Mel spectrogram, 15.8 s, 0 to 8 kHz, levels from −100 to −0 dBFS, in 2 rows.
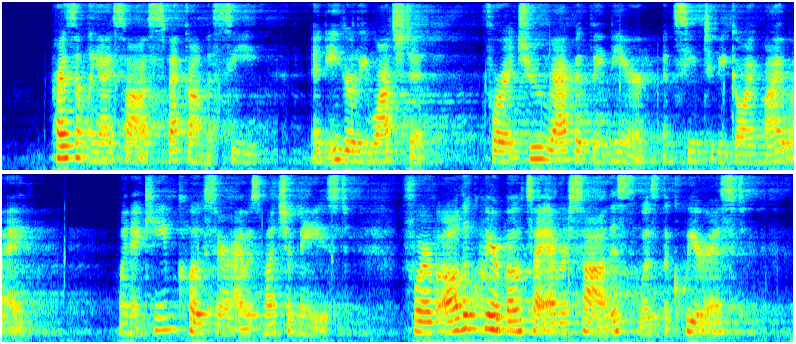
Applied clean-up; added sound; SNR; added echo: neural separator model SepFormer DNS4.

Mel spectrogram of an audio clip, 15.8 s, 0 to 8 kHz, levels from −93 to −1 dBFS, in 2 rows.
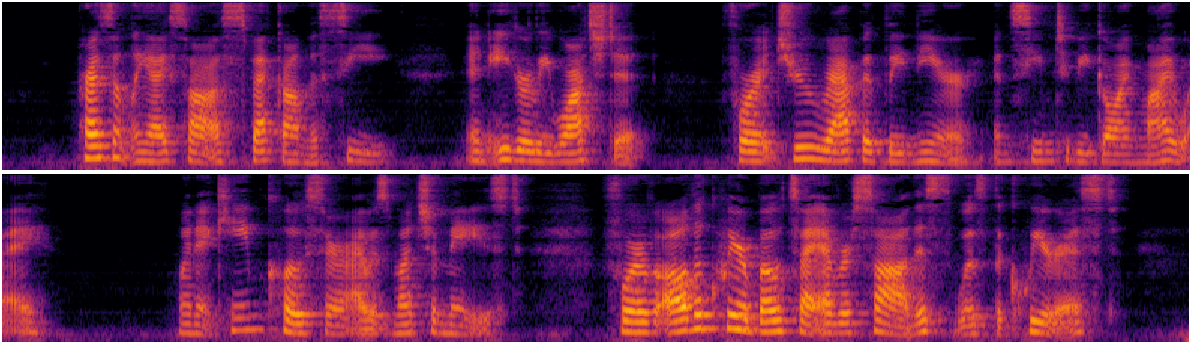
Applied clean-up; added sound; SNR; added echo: none; none; none; none.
